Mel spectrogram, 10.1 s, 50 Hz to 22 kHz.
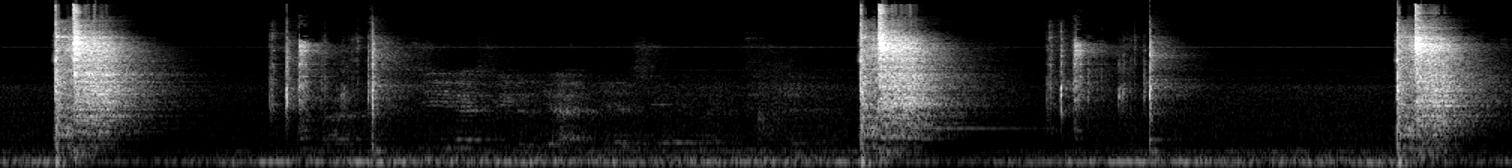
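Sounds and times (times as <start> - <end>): air rifle shots: 0.4 - 1.2, 9.3 - 10.0.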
